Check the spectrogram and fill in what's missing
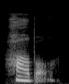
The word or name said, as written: hobble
